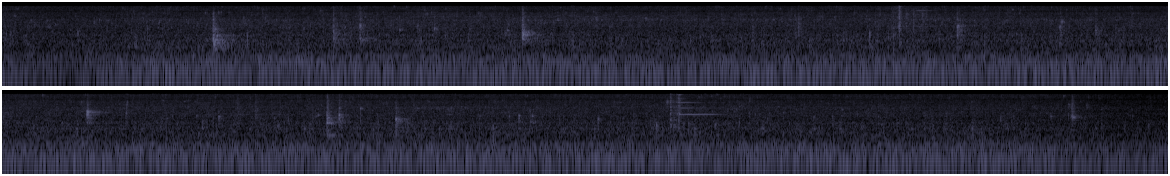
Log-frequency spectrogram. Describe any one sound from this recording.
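A metal strainer clinks against the rim of a pan.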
